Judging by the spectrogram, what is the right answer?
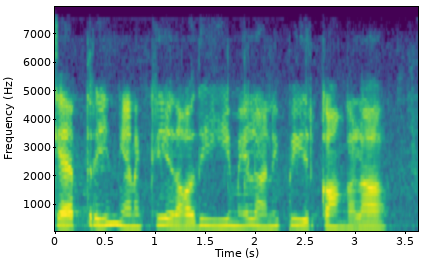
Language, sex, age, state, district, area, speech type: Tamil, female, 18-30, Tamil Nadu, Mayiladuthurai, urban, read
